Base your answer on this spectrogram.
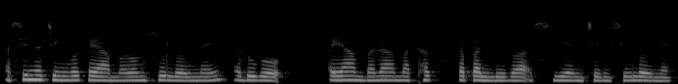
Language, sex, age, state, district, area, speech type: Manipuri, female, 45-60, Manipur, Tengnoupal, rural, spontaneous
